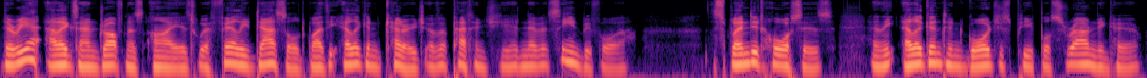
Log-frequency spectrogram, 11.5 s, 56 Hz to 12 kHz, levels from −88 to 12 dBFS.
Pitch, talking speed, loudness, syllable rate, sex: 130 Hz, 150 wpm, -18 LUFS, 5.3 syllables/s, male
